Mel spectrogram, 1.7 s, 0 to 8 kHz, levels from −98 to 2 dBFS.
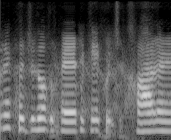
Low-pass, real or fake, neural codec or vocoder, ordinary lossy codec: none; fake; codec, 16 kHz, 1 kbps, FreqCodec, smaller model; none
